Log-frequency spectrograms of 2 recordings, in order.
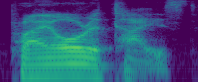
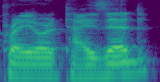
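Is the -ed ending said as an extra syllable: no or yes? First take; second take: no; yes. First: The ending adds no extra syllable. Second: The ending is said as an extra syllable. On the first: The speaker calls it right. "you can see the e, but the pronunciation is prioritized" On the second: The speaker calls it wrong. "not prioritized"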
